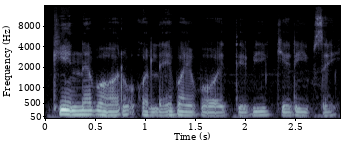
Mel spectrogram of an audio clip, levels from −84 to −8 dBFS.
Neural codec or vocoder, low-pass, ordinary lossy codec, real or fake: vocoder, 44.1 kHz, 128 mel bands every 256 samples, BigVGAN v2; 14.4 kHz; Opus, 32 kbps; fake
